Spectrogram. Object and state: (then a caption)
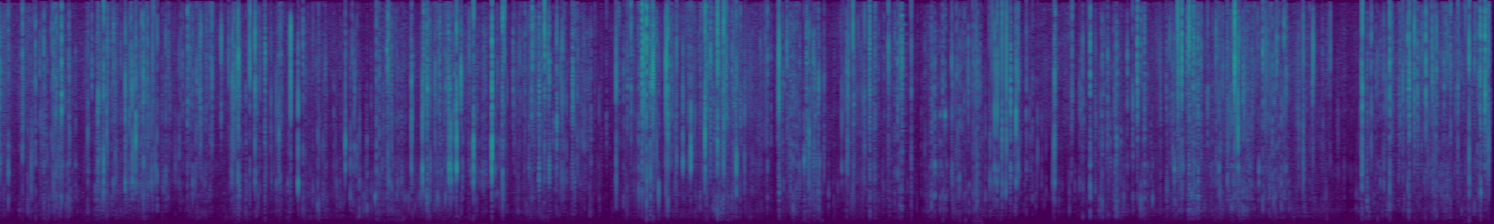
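Plastic-wrapped tissue pack, crinkled. A full pocket tissue pack in thin plastic wrap is squeezed and crinkled by fingertips with long nails. The result is a continuous, bright plastic crinkling with dense crackles and crunches throughout, and almost no low end.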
